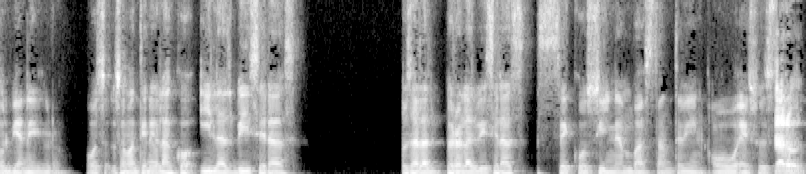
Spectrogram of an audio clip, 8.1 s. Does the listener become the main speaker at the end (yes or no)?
yes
